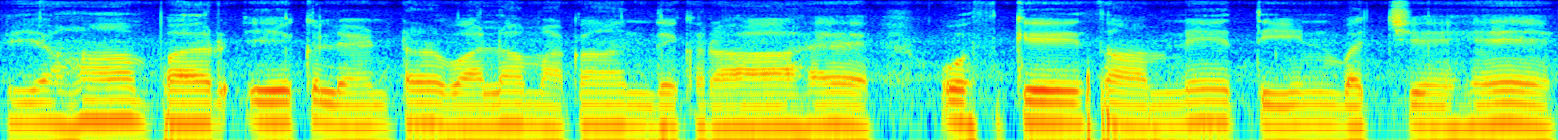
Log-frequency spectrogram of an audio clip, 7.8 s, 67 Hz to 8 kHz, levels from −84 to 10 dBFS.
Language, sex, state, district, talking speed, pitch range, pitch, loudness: Hindi, male, Madhya Pradesh, Katni, 115 wpm, 110-120 Hz, 115 Hz, -16 LUFS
